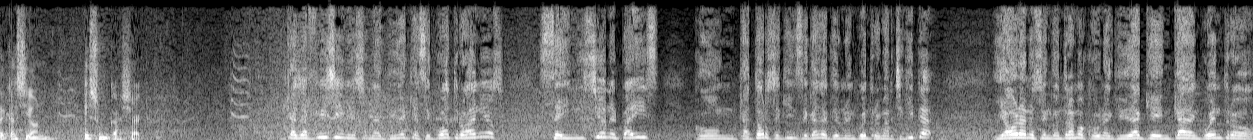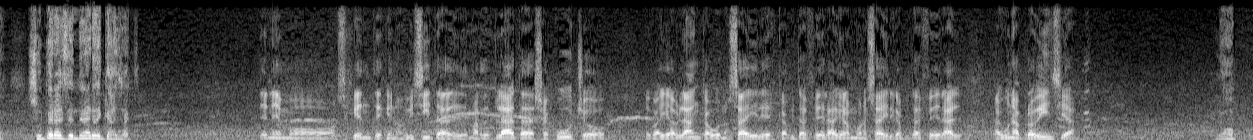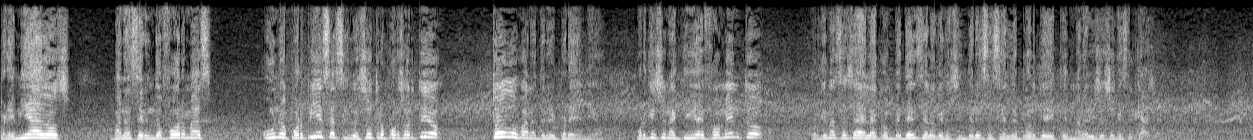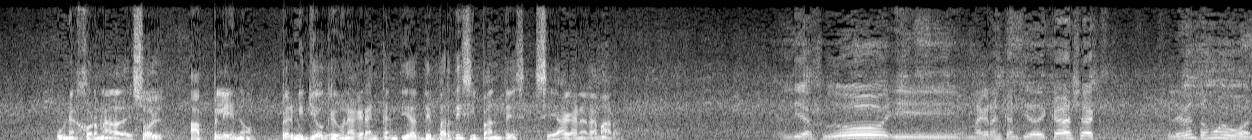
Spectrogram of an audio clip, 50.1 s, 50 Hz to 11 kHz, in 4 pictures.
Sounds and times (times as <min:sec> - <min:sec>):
Speech: 0:24.7 - 0:36.7, 0:45.4 - 0:48.6, 0:49.2 - 0:50.1.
